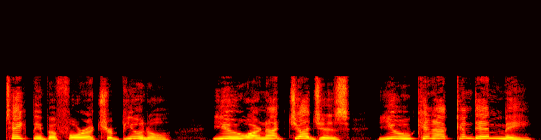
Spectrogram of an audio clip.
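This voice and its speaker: A man voicing a desperate condemned young woman who shrieks defiance and pleads for her life, high and strained. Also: a little slow, no echo, studio quality, lightly acted. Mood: pleading. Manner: shrill, cries out in high strained pleas.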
